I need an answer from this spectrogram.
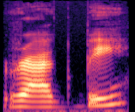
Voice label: "rugby", Italian

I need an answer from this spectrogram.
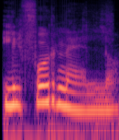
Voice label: "stove", Italian

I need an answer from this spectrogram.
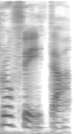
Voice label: "prophet", Italian

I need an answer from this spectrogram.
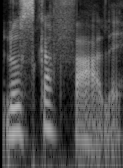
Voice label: "shelf", Italian

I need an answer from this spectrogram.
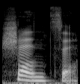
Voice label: "science", Italian

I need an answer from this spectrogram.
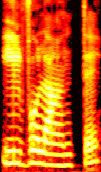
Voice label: "steering wheel", Italian

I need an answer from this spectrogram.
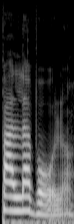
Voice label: "volleyball", Italian

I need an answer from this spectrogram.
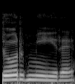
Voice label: "sleep", Italian

